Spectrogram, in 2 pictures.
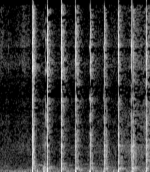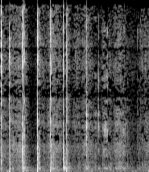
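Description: A wrench working the nut on a tractor's brake actuating lever: a quick, even run of about a dozen sharp clicks, roughly three to four a second, that stops about four and a half seconds in.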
